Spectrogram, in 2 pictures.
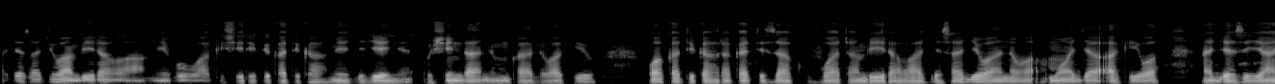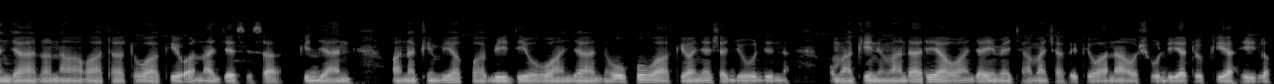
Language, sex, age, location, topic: Swahili, male, 25-35, Nakuru, government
